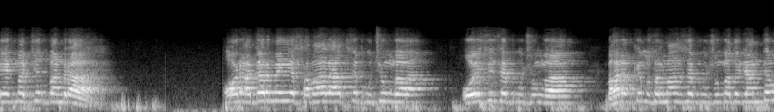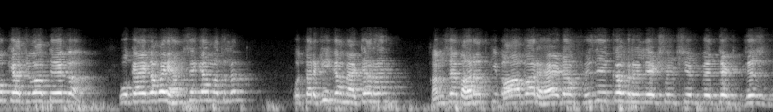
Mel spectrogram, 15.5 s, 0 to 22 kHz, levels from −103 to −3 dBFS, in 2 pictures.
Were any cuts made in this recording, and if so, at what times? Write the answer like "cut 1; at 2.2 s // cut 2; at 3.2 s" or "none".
cut 1; at 12.7 s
